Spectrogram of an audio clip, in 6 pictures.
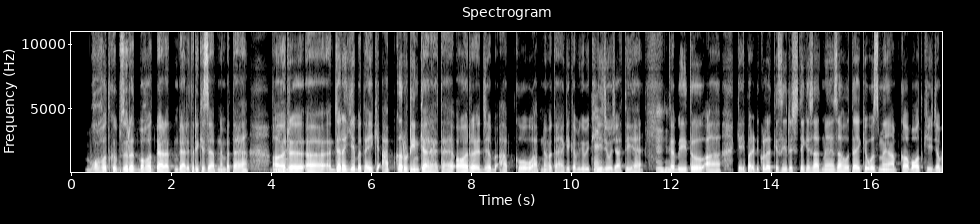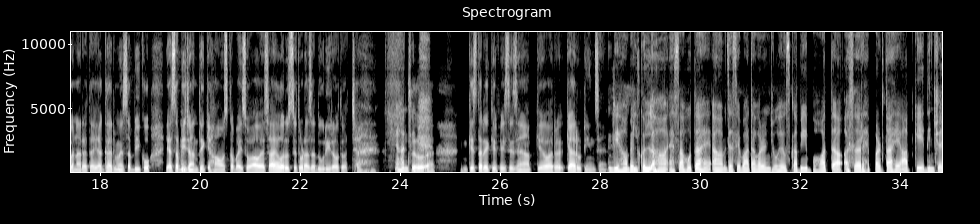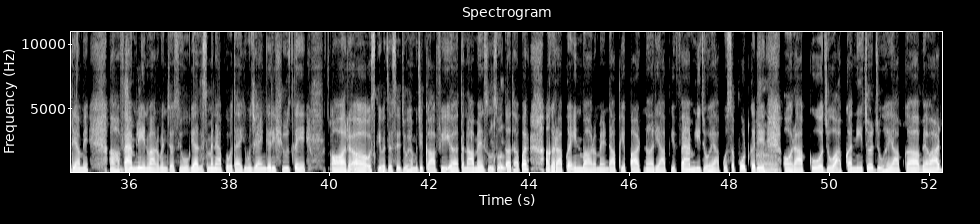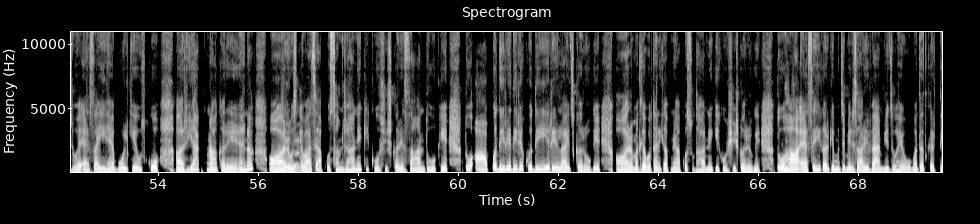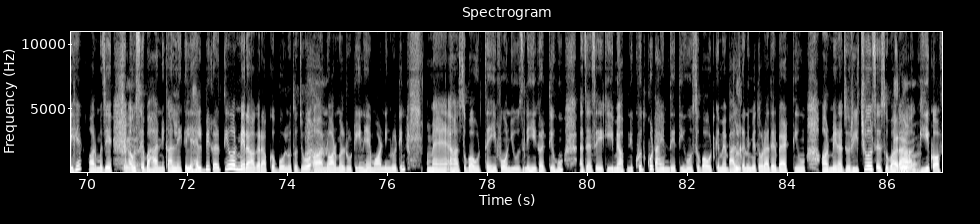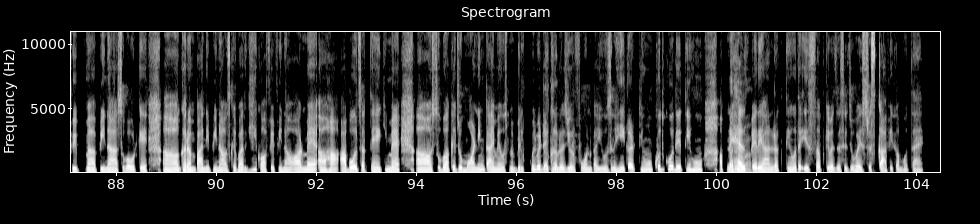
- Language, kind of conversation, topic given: Hindi, podcast, तनाव होने पर आप सबसे पहला कदम क्या उठाते हैं?
- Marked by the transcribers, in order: in English: "रूटीन"; in English: "पार्टिकुलर"; laughing while speaking: "अच्छा है। तो अ"; laughing while speaking: "हाँ, जी"; in English: "फेसेज"; in English: "रुटिन्स"; in English: "फैमिली एनवायरनमेंट"; in English: "एंगर इश्यूज़"; in English: "एनवायरनमेंट"; in English: "पार्टनर"; in English: "फैमिली"; in English: "सपोर्ट"; in English: "नेचर"; in English: "रियेक्ट"; in English: "रियलाइज़"; in English: "फैमिली"; in English: "हेल्प"; in English: "नार्मल रूटीन"; in English: "मॉर्निंग रूटीन"; in English: "यूज़"; in English: "टाइम"; in English: "रिचुअल्स"; in English: "मॉर्निंग टाइम"; in English: "टेक्नोलॉज़ी"; in English: "यूज़"; in English: "हेल्थ"; in English: "स्ट्रेस"; other background noise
